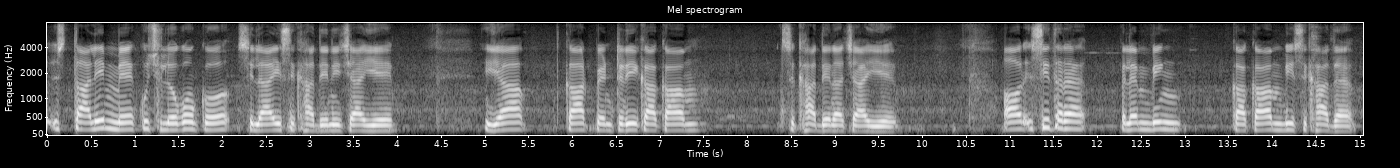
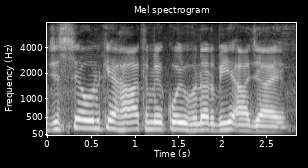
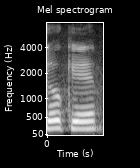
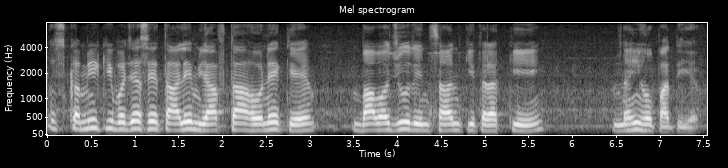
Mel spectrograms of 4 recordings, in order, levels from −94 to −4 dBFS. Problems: constant background noise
